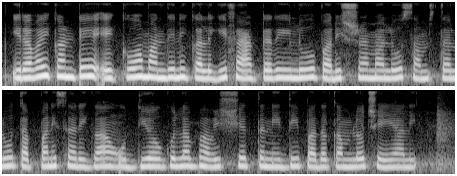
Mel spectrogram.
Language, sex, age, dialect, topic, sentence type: Telugu, female, 18-24, Telangana, banking, statement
